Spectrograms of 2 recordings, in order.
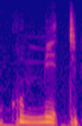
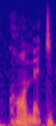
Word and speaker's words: commit: Observa só, o verbo é commit, não é comet, é commit.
